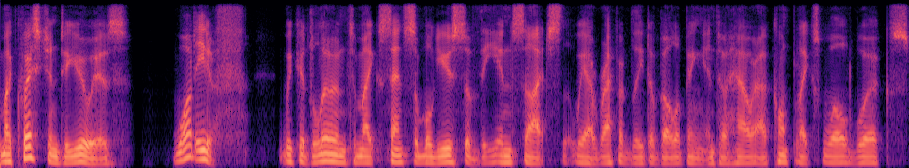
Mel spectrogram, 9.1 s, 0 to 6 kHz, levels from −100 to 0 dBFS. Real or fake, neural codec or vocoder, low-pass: fake; codec, 16 kHz, 0.8 kbps, ZipCodec; 5.4 kHz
